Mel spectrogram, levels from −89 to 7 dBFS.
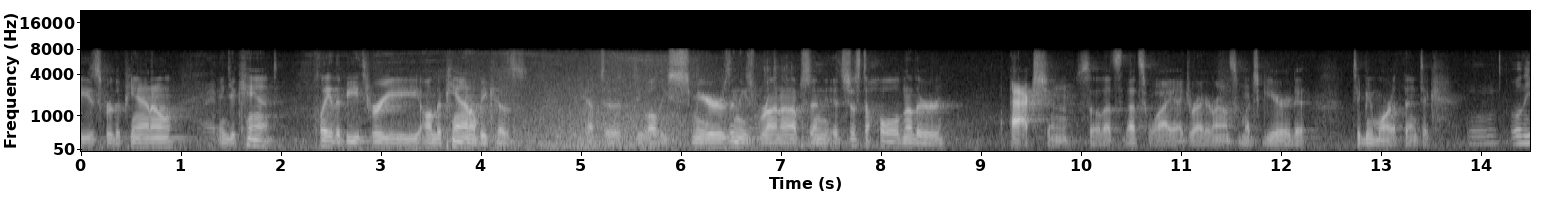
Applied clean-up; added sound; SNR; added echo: none; Fixed-wing aircraft, airplane; 15 dB; none.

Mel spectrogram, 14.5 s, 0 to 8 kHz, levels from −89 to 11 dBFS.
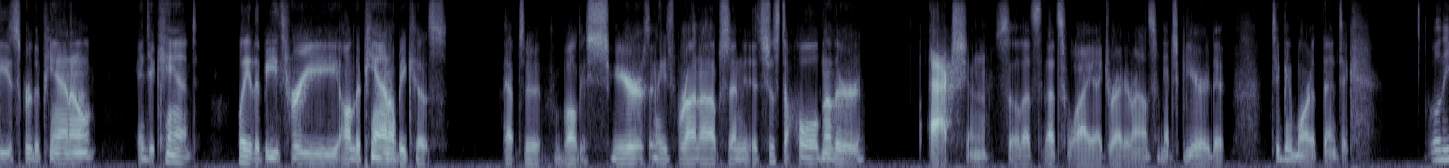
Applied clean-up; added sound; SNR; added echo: neural diffusion model UNIVERSE++.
